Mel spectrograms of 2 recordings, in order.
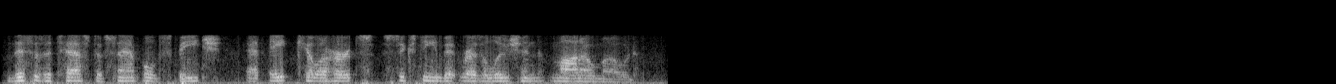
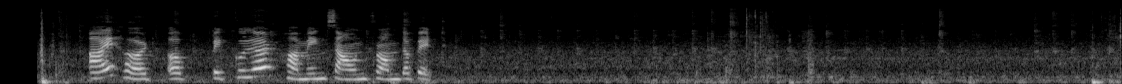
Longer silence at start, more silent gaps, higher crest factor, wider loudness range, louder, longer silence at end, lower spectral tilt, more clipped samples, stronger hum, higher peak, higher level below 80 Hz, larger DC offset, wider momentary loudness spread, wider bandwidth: second, 0.05 s vs 0.4 s; neither; about the same, 22 dB vs 22 dB; second, 6 LU vs 23 LU; about the same, -19 LUFS vs -19 LUFS; first, 6.7 s vs 0 s; first, -10.5 dB/octave vs -5.5 dB/octave; neither; neither; about the same, 0 dBFS vs 0 dBFS; first, -36 dBFS vs -50 dBFS; neither; second, 10 LU vs 27 LU; second, 4 kHz vs 14.5 kHz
